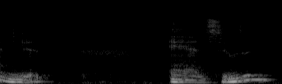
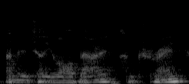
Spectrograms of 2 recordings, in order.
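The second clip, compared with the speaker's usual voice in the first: usual speaking voice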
